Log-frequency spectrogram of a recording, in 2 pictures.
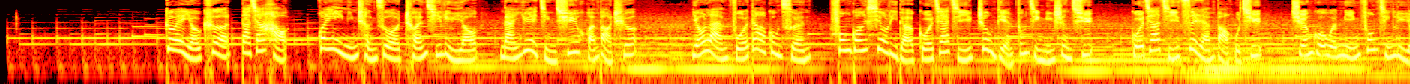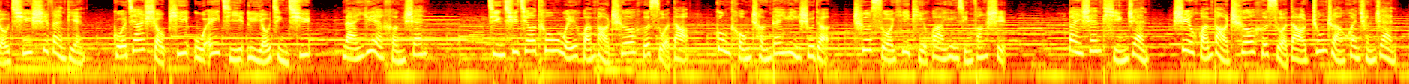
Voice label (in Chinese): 解说 南岳衡山景点介绍 女 甜美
